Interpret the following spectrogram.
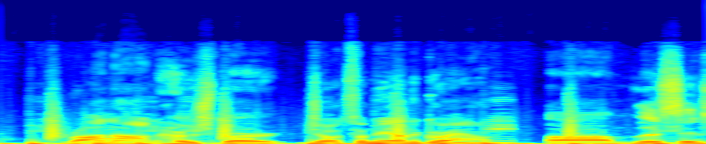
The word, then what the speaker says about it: Raanan Hershberg: Raanan Hershberg. Raanan Hershberg.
